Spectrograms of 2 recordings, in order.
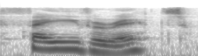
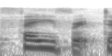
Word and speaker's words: favourite: Now, when we say the word favourite, we normally say sort of favourite, don't we? – Yeah. – But we have to use all 3 syllables, favourite, because of the notes, yeah? We're singing 3 notes. So instead of favourite, it's favourite. So the middle note needs to be the same length as the other two.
